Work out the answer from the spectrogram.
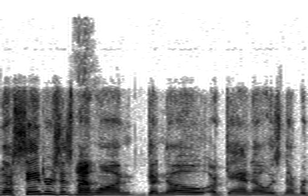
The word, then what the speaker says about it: Gano: Yeah, and he could pronounce his name many different ways. How do you say his name? Gano.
